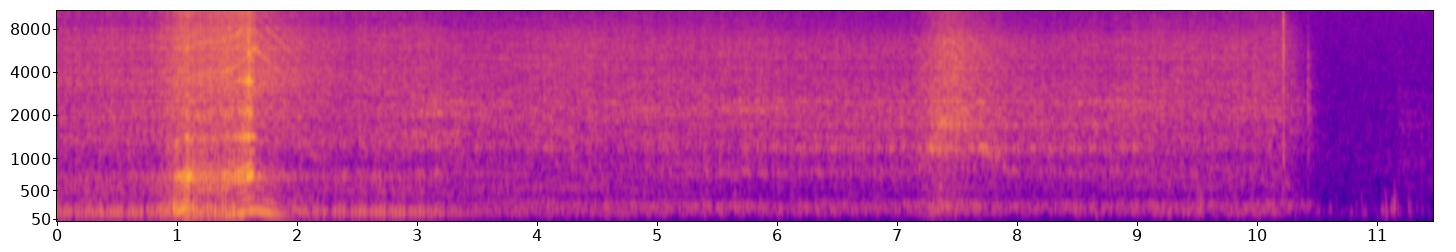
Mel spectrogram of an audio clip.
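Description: A motorcycle engine idles close by and revs sharply.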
